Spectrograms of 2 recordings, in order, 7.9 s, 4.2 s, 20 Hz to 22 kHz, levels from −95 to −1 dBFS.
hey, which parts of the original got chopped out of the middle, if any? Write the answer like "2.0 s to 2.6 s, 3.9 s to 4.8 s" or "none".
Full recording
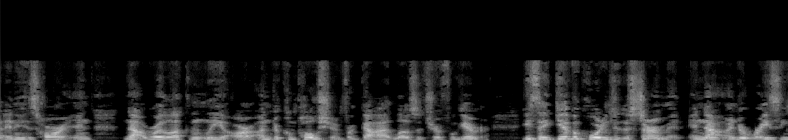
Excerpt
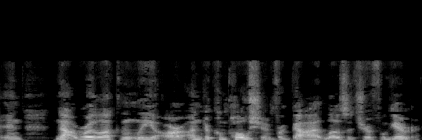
none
